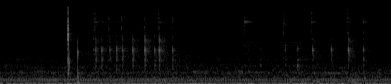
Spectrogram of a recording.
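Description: Fingers type on a computer keyboard while coding a React TypeScript frontend, sparse quiet clicks and short flurries of keystrokes with one sharper tap near the start.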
